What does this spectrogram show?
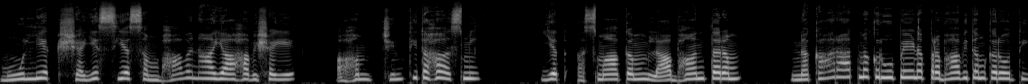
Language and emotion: Sanskrit, fearful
